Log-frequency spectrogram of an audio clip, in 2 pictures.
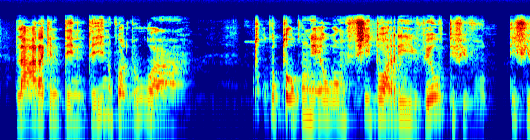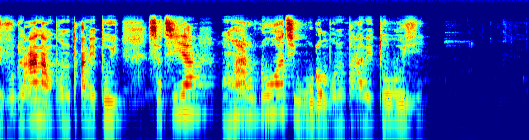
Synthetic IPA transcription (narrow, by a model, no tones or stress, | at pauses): laaɾakinid̪enid̪enikaluə | t̪okut̪okunewamifit̪waɾivewt̪efiv | t̪efivulanambunit̪anet̪uisaʈ͡ʂiamaɾuloat͡siulambunit̪anet̪uji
